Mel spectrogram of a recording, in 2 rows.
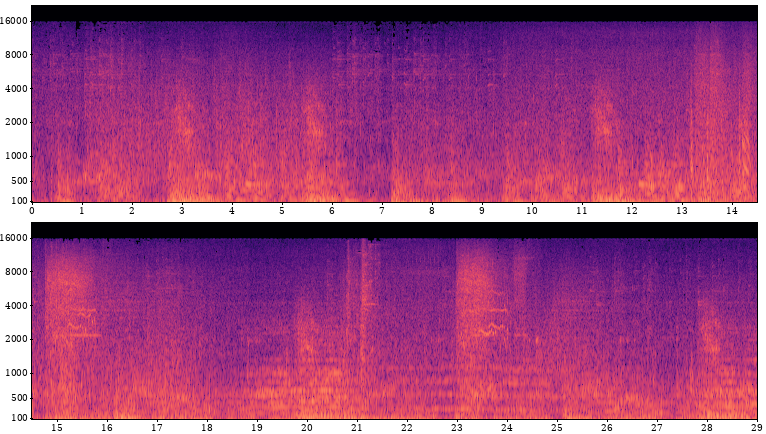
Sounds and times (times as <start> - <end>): Music: 0.0 - 29.0.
